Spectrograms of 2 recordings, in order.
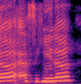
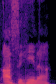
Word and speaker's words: Asahina: to Asahina aura scheana you pronounced it doesn't matter I think the actual pronunciation is Asahina oh yeah I just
